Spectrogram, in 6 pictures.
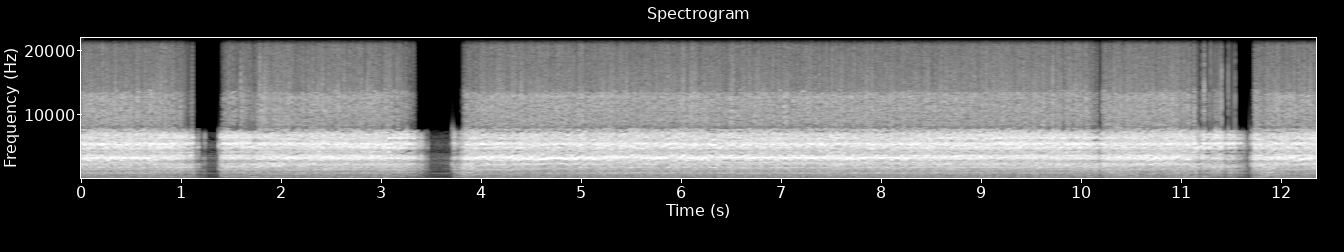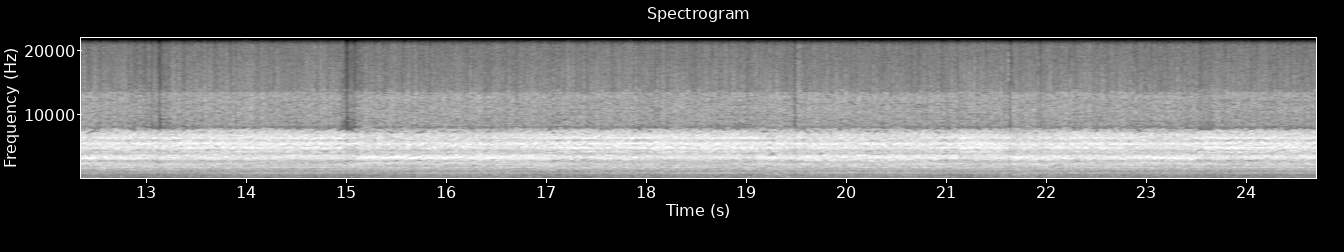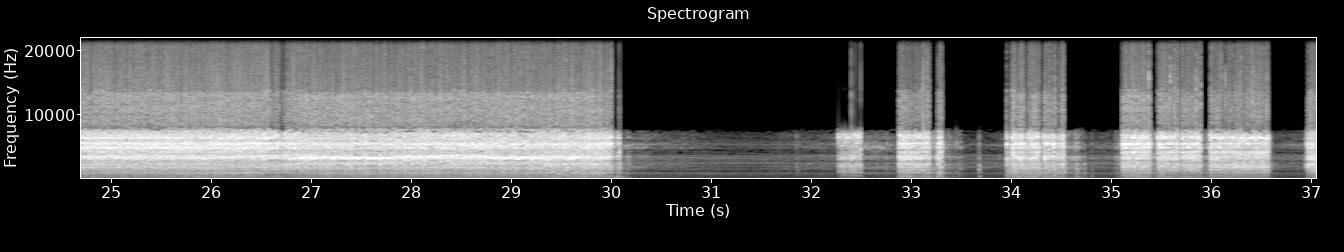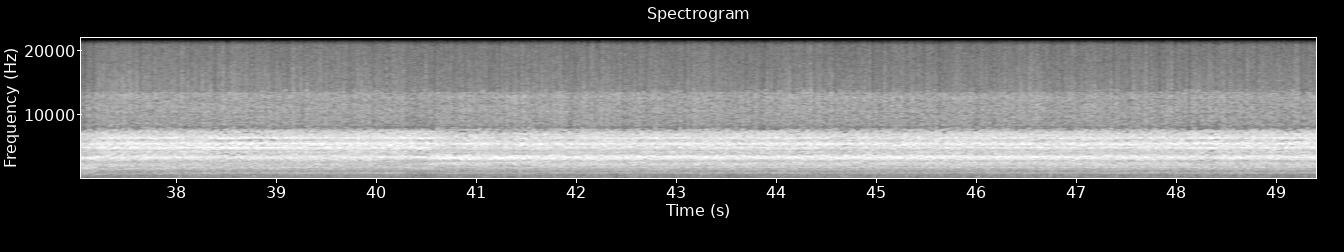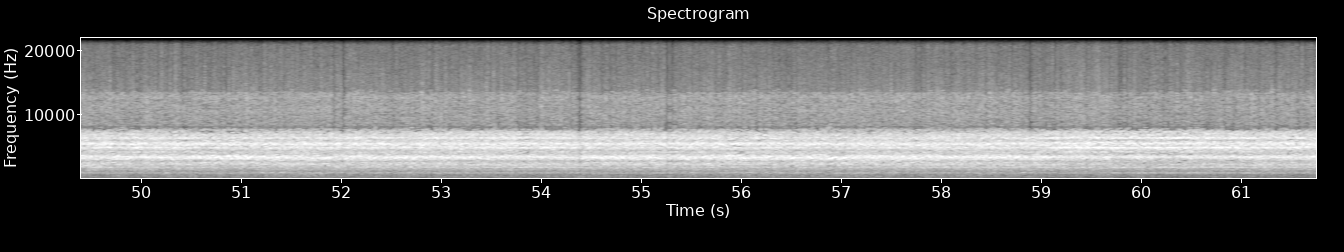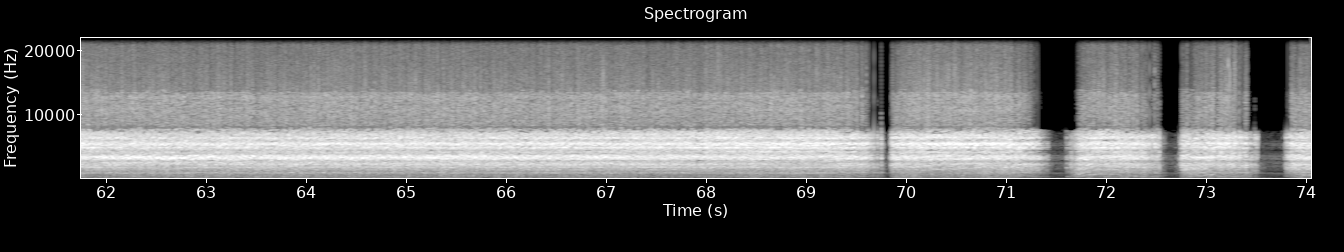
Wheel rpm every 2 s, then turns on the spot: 120, 130, 180, 210, 210, 100, 200, 220, 210, 220, 220, 220, 220, 210, 190, 10, 10, 20, 70, 210, 220, 230, 230, 230, 230, 230, 230, 230, 220, 230, 230, 220, 230, 230, 170, 110, 40.
0-2 32-36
